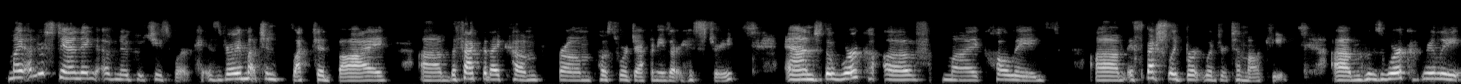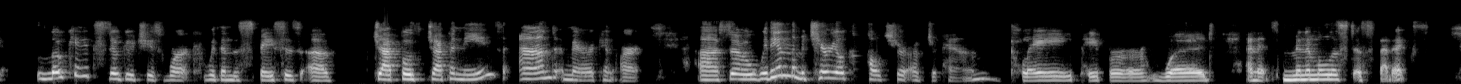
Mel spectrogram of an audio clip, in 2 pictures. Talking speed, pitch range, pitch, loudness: 135 wpm, 195-255 Hz, 220 Hz, -17 LUFS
